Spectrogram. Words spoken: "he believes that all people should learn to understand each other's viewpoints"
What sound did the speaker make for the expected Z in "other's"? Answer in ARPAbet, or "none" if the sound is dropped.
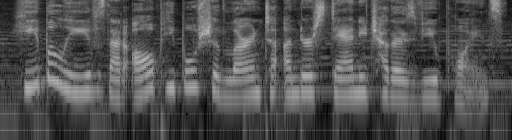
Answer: Z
